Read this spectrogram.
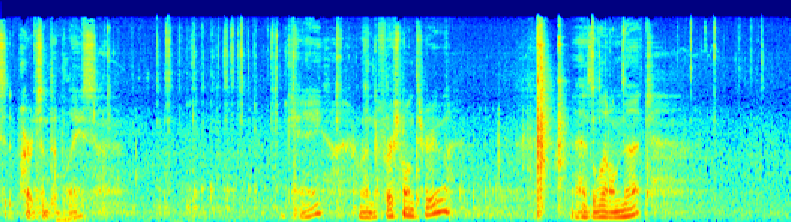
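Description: Small plastic connectors click and snap into place.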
